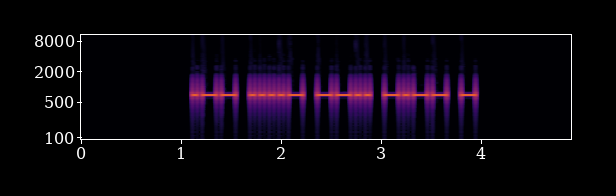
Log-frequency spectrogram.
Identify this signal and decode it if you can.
Morse code, heard as a keyed tone, about 25 wpm, 700 Hz. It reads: W4ZYT
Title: Call Signs - 25wpm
